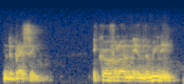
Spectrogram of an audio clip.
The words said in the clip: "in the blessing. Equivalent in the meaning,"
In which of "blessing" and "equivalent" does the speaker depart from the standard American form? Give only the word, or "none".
equivalent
